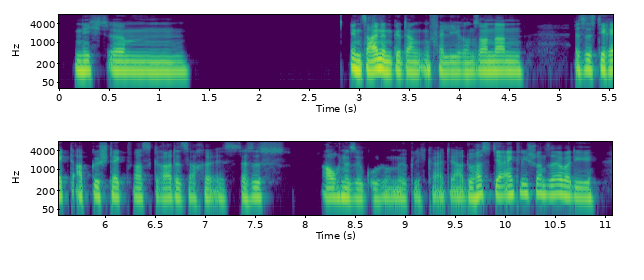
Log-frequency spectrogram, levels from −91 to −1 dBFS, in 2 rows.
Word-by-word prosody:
nicht, 125 -1 0
ähm 120 -2 0 1.6
in 135 -4 +8
seinen 125 +1 +8
Gedanken 120 +1 0
verlieren, 115 -2 -2
sondern 120 -1 +2 0.5
es 125 - -3
ist 130 -1 0
direkt 130 -1 +2
abgesteckt, 130 -2 -2
was 125 -1 -4
gerade 125 0 -2
Sache 120 0 -6
ist. 115 +2 -10
Das 125 0 -3
ist 125 0 -6 0.3
auch 125 +1 +1
'ne 125 - +2
sehr 115 0 -3
gute 115 - -7
Möglichkeit. 60 +1 -7
Ja, 65 -1 -3
du 125 - 0
hast 145 +1 +1
dir 145 - +3
eigentlich 155 +2 0
schon 160 -1 -1
selber 150 -1 +2
die 125 -2 -3
125 Hz, 165 wpm, -24 LUFS, 115-130 Hz, 1.6 s, in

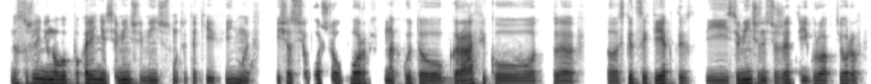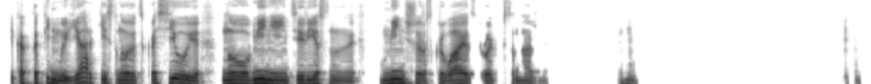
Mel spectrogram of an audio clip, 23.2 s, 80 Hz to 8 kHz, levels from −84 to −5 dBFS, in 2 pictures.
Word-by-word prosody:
Ну, 120 - -3
к - - -5
сожалению, 130 +1 +2
новое 125 0 +5
поколение 125 -2 +3
всё 115 0 -7
меньше 125 -1 +2
и - - -4
меньше 115 +1 -2
смотрит 100 -3 -9
такие 100 0 -4
фильмы, 120 -5 0 0.3
и - - -1
щас 110 0 -1
всё 115 - -8
больше 130 -2 -2
упор 125 +2 +2 0.2
на 110 0 +2
какую-то 110 -1 0
графику, 115 +4 +1 0.4
вот, 100 0 -4
э, 105 -3 0 0.4
э, 105 -2 -1
спецэффекты, 120 +1 0 0.2
и 110 +1 -2
всё 120 +2 0
меньше 125 0 +4
на 110 - +1
сюжет 110 +4 -2
и 105 - -2
игру 115 +3 0
актёров. 115 0 -2 0.3
И 105 - -6
как-то 125 +1 -1
фильмы 120 -4 +2
яркие 140 +3 0
становятся, 120 -2 -1
красивые, 120 -2 +1 0.2
но 120 +1 +4
менее 125 -3 +5
интересные, 115 -4 -1 0.3
меньше 125 0 +2
раскрываются 110 +1 0
роли 110 0 -1
персонажей. 105 -1 -8 0.9
Мгм. 115 -1 -11 2.8
Мгм. 110 +1 -21
115 Hz, 120 wpm, -22 LUFS, 110-125 Hz, 2.8 s, новое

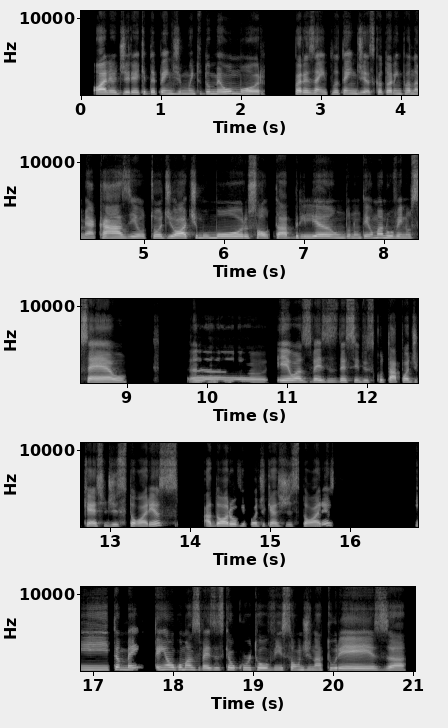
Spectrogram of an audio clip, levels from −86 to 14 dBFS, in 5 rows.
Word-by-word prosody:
Olha, 200 -1 +7
eu 200 - -1
diria 205 0 -1
que 235 - -6
depende 215 -1 -3
muito 215 +1 -7
do 245 +2 -2
meu 235 +1 +2
humor. 210 -8 +2 0.4
Por 210 -2 +5
exemplo, 205 -1 -2
tem 215 +1 -2
dias 210 -1 -3
que - - -4
eu - - +1
estou 210 -1 +1
limpando 210 -1 -3
a - - -2
minha 190 -1 0
casa 205 -1 +4
e - - +1
eu 195 0 -1
estou 205 +1 -2
de 200 +1 -3
ótimo 215 +2 +4
humor. 210 -1 +3
O - - -2
sol 205 -1 +1
está 210 +1 +2
brilhando, 210 -1 0
não 200 0 -7
tem 205 0 -3
uma 240 +4 +1
nuvem 225 -2 -1
no 210 -1 -6
céu, 200 -2 +3 1.6
ah, 180 0 -4
eu 205 +2 +4
às 215 -1 +1
vezes 205 -1 -2
decido 205 +1 -4
escutar 215 +2 -1
podcast 200 -2 0
de 195 0 -6
histórias. 200 +5 -1 0.3
Adoro 190 +3 +4
ouvir 215 -1 -3
podcast 195 -1 -2
de 190 - -9
histórias. 165 - -2 1.0
E 230 0 -4
também 255 -3 0 0.2
tem 270 - -2
algumas 265 -2 0
vezes 230 +1 -3
que 260 - -1
eu 245 - +2
curto 245 0 -2
ouvir 225 -1 0
som 225 -1 -4
de 220 -1 -6
natureza 200 -2 +1
210 Hz, 175 wpm, -23 LUFS, 200-225 Hz, 1.6 s, Olha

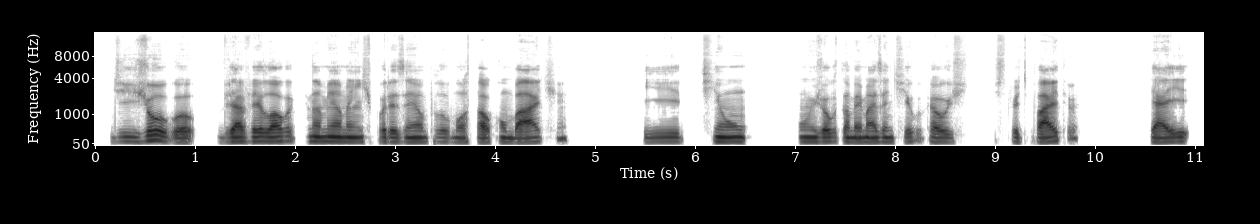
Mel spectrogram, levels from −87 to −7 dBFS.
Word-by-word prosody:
de 105 +2 -6
jogo, 105 -5 +3 0.3
o, 95 - -15
já 105 0 +6
veio 105 +1 +2
logo 105 +2 +4
aqui - - -17
na 110 -1 +2
minha 105 -1 +4
mente, 100 0 0
por 100 -1 -4
exemplo, 95 0 -2
Mortal 90 -2 -1
Kombat, 95 - 0 0.8
e 100 +1 -5 0.2
tinha 105 -2 0
um 100 0 +3 0.6
um 100 -1 0
jogo 100 +1 +1
também, 95 -2 0
mais 95 +1 +1
antigo, 95 +2 -5
que - - -28
é - - -1
o 95 +1 +1
s 90 - -18 0.3
Street - - -10
Fighter. - - +2 0.7
E, - - +1
aí, 95 +3 +1
100 Hz, 160 wpm, -26 LUFS, 95-105 Hz, 0.8 s, já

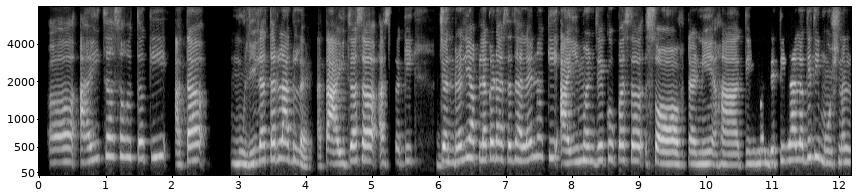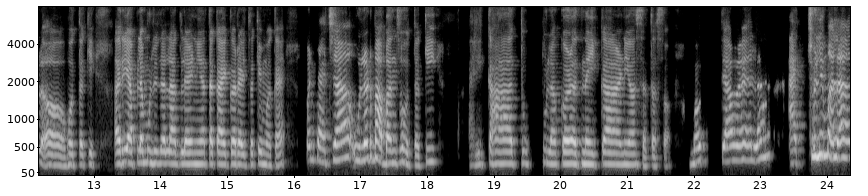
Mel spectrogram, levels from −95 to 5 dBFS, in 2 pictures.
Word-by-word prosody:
अ, - - -9 0.4
आईचं 295 +8 0
असं 335 0 -3
होतं, 320 -2 -1
की 335 +2 -3
आता 255 +8 +3 0.5
मुलीला 210 +4 0
तर 285 0 +4
लागलंय. 280 - +2 0.2
आता 170 +7 +1
आईचं 210 +4 +1
असं 265 0 +5 0.2
असतं, 225 +2 -8
की 255 0 -7 0.4
जनरली 255 - +2
आपल्याकडे 295 -1 +2
असं 280 -1 0
झालंय 270 0 +1
न, 335 +2 -4
की 310 -2 -2
आई 225 +1 +3
म्हणजे 260 0 -1
खूप 285 -1 -3
असं 270 -1 +1
सॉफ्ट 210 -3 +4
आणि 205 0 0
हां, 190 -1 +1
ती 210 -1 -6
म्हणजे 220 +1 -3
तिला 270 +2 +4
लगेच 280 +4 0
इमोशनल 235 -4 -3
अ, - - -1 0.3
होतं 190 -1 -4
की 195 - -7 0.3
"अरे! 210 +3 +2
आपल्या 220 0 +2
मुलीला 215 -1 -2
लागलंय 205 -1 +1
आणि 200 0 -1
आता 200 0 0
काय 195 -1 +5
करायचं? 195 -2 0
किंवा 200 -4 -4
काय?" 180 +2 -4 0.4
पण 260 +1 -6
त्याच्या 270 +3 +1
उलट 285 +3 +2
बाबांचं, 225 -6 +2
होतं 195 -5 -5
की 240 0 -5 0.5
"अरे 185 +3 -13
का? 210 0 -1
तुला 205 0 -7
कळत 205 -1 +4
नाही 200 -1 0
का?" 210 -1 +1
आणि 195 0 -2
असं 190 -3 -5
तसं. 160 0 -10 0.4
मग 250 +3 -3 0.2
त्यावेळेला 265 +2 0 0.4
ॲक्चुअली 330 +11 +2
मला 310 -5 +4
230 Hz, 160 wpm, -21 LUFS, 205-275 Hz, 0.5 s, असं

